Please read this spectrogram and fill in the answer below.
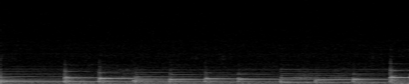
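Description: Soft background piano music, a gentle melody with sustained notes.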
